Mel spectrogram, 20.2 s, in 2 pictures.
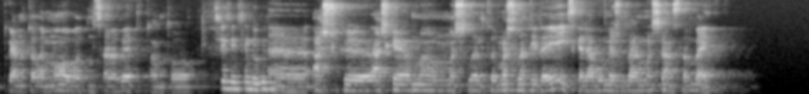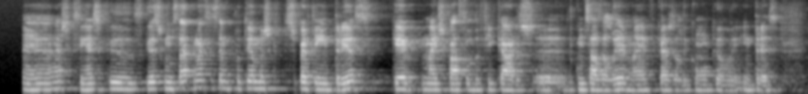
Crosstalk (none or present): none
